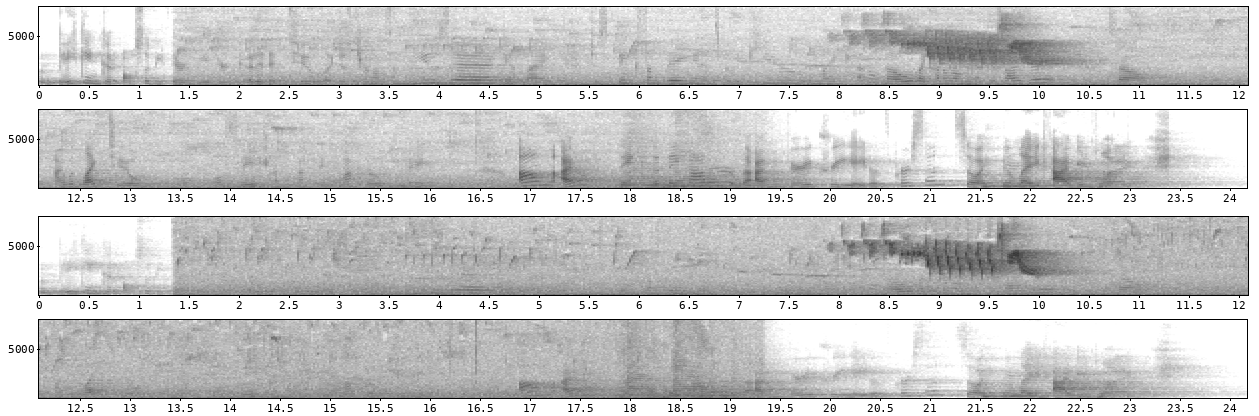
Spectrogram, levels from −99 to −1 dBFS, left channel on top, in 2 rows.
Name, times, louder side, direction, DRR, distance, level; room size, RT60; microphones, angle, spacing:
voice 1, 0.0-11.2 12.2-14.4 16.5-17.6 17.9-22.8 23.2-23.4, left 4 dB, 75° left, 9 dB, 0.7 m, -47 dB
sound 1, 1.3-19.3, right 8 dB, 55° right, 0.6 m, -37 dB
sound 2, 3.1-4.7 5.0-5.1 5.5-12.0, right 1 dB, 70° right, 1.1 m, -50 dB
voice 2, 3.3-3.9 11.3-11.7 13.9-16.1 21.5-22.1 22.5-23.1, left 1 dB, 20° left, 6 dB, 0.6 m, -51 dB
19.5 x 9.0 x 3.4 m, 2.3 s
head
